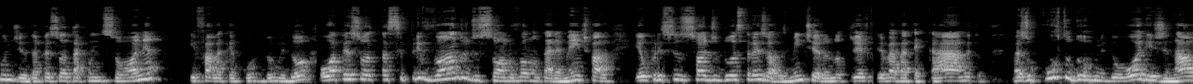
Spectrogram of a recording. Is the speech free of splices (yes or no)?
no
